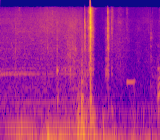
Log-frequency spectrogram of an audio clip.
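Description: Car seatbelt being buckled: a sharp latch click about a second in, with a few smaller clicks after it, over a low steady hum.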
